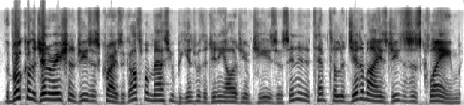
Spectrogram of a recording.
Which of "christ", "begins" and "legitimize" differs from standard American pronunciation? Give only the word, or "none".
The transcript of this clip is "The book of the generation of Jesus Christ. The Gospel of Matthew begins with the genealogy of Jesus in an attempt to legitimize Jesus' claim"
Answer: none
